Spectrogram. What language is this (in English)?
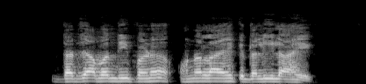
Sindhi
